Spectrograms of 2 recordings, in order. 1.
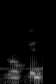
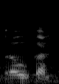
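बलाघात दूसरे अक्षर पर है। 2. बलाघात पहले अक्षर पर है। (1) "न कि ब्रोकन हम पढ़ेंगे" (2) "यहाँ ब्रोकन होता है"

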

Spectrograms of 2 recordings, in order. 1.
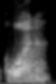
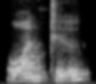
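Kedua kata menyatu menjadi satu kata tereduksi. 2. Kedua kata diucapkan penuh dan terpisah.

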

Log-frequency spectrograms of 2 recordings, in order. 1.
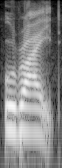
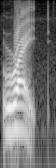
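r은 입술을 빠르게 둥글리면서 시작해요. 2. r은 입술을 빠르게 둥글리면서 시작해요.

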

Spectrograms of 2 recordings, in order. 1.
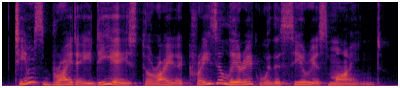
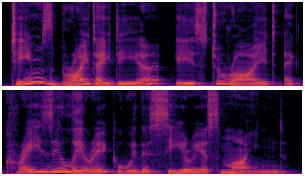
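Речення вимовляють швидко. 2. Речення вимовляють повільно. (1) "Тепер швидше" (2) "Ще раз повільно"

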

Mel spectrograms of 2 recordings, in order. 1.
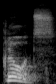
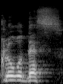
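ಕೊನೆಯ e ಮೌನವಾಗಿರುತ್ತದೆ, ಆದ್ದರಿಂದ ಒಂದೇ ಉಚ್ಚಾರಾಂಶ. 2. ಕೊನೆಯ e ಹೆಚ್ಚುವರಿ ಉಚ್ಚಾರಾಂಶವಾಗಿ ಹೇಳಲಾಗುತ್ತದೆ. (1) "ಇ ಈಸ್ ಸೈಲೆಂಟ್" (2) "ಏನೇ ಪ್ರೊನೌನ್ಸ್ ಮಾಡಿದ್ರೆ ಕ್ಲೋದೆಸ್"

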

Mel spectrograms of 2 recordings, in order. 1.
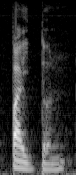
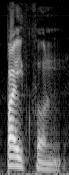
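La consonante del medio es un sonido t simple. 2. La consonante del medio es un sonido th suave. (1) "por comodidad la costumbre de pronunciarlo Python" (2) "La forma correcta de mencionar el nombre de este lenguaje sería Python"

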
